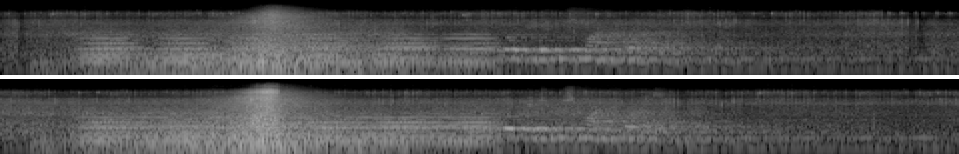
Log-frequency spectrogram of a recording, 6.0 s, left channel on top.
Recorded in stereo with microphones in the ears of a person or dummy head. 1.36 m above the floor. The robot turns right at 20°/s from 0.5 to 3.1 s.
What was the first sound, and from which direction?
A whoosh, 30° right (ahead or behind).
